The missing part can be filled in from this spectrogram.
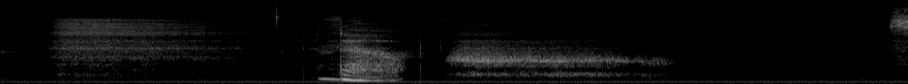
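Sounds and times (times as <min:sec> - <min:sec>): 
deep breathing: 0:00.5 - 0:02.6, 0:04.4 - 0:06.8.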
